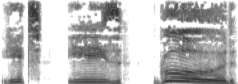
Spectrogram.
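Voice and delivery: high, loud, hammed-up Suli accent; outrageous Suli accent. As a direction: overdo a fake Suli accent. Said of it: "in the most outrageous Suli accent".

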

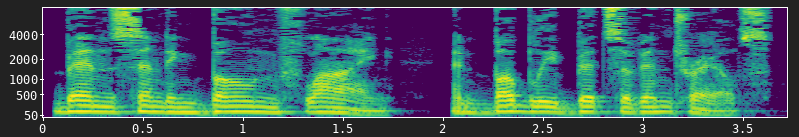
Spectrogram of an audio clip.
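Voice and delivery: ordinary delivery, nothing marked

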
